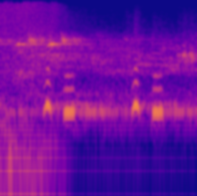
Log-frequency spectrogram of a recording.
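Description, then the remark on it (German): A common cuckoo calls twice, each a clear two-note "cu-coo" with the second note lower, carrying cleanly over a quiet outdoor background with no one speaking. “Ja, der Kuckuck ist ein ganz, ganz typischer Zugvogel, der ebenfalls in Afrika überwintert.”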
